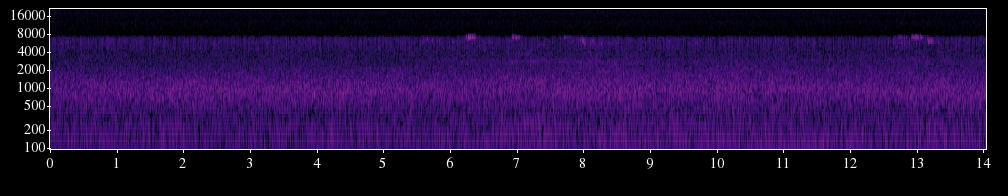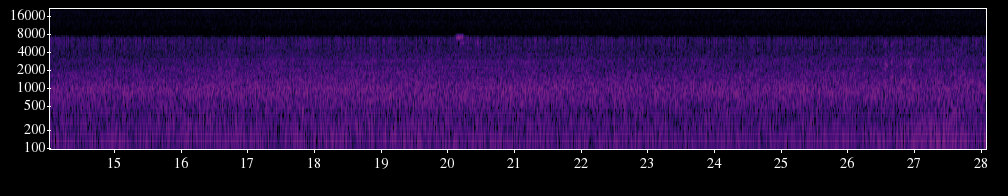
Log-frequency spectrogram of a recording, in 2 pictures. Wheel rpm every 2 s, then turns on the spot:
0, 0, 0, 0, 0, 0, 0, 0, 0, 0, 0, 0, 0, 0.
none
